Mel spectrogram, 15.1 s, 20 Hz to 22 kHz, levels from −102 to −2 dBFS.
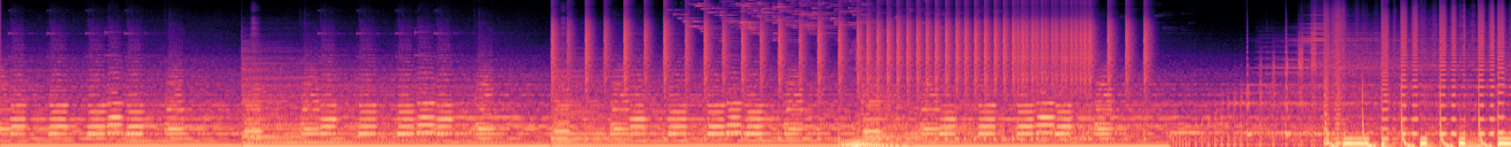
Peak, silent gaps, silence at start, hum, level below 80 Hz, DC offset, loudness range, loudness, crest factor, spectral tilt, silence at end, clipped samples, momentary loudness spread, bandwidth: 0 dBFS; none; 0 s; none; -20 dBFS; under 0.1%; 3 LU; -17 LUFS; 14 dB; -6 dB/octave; 0 s; under 0.1%; 9 LU; 19.5 kHz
